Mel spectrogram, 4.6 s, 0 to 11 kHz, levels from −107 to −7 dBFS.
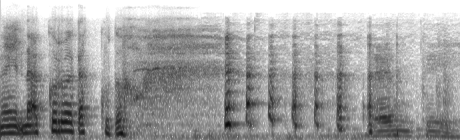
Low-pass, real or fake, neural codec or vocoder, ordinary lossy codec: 7.2 kHz; real; none; Opus, 24 kbps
